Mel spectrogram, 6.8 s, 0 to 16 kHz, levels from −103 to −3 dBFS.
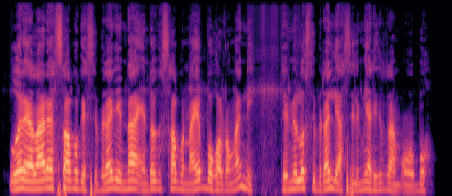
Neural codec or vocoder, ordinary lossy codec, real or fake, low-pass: none; none; real; 14.4 kHz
